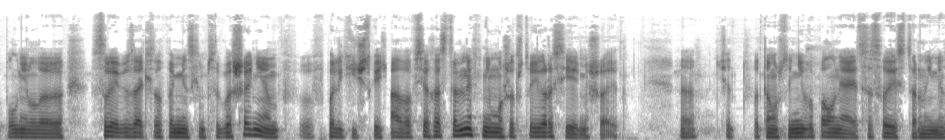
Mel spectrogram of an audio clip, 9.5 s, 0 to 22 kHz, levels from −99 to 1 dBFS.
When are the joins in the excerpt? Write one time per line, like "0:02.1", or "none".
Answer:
0:02.9
0:03.8
0:05.2
0:06.7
